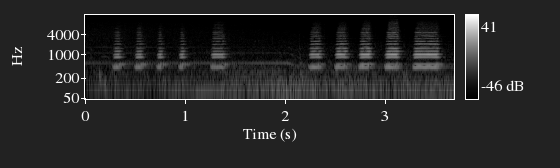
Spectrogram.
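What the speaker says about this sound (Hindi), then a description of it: "और हॉर्न की क्वालिटी सुना दूं आपको मैं" Horn of a Mercedes GLA 200 tooted in a series of short beeps, four quick close taps, a slightly longer one, then five louder rapid honks near the end.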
